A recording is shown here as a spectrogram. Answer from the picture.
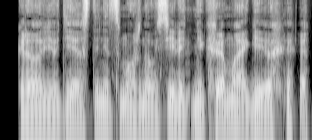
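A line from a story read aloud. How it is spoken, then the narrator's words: Bursting into laughter. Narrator (Russian): не выдержал тот и рассмеялся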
